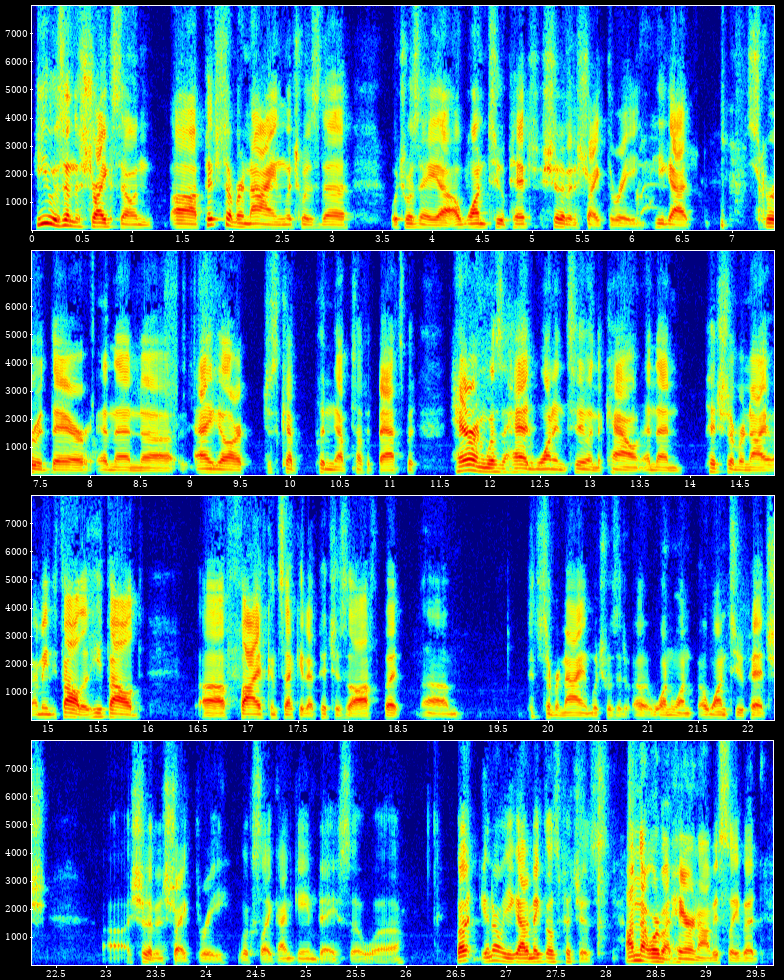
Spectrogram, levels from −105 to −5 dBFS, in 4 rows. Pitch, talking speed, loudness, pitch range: 120 Hz, 225 wpm, -21 LUFS, 105-145 Hz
